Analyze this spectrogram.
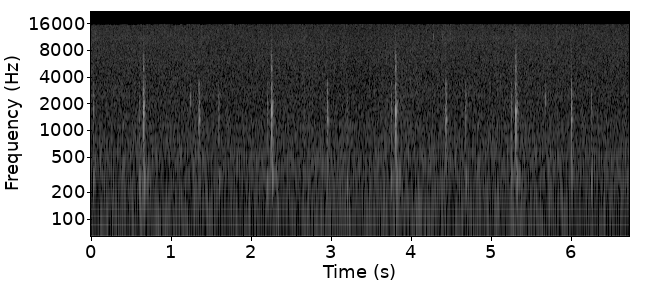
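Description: A clock ticking faintly and evenly, a little more than once a second, over near silence.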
